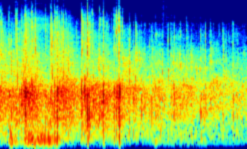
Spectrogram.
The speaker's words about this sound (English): So let's give him like a round of applause.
